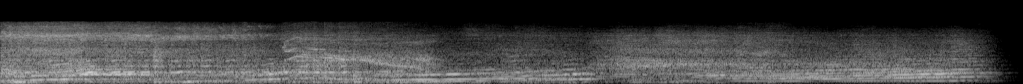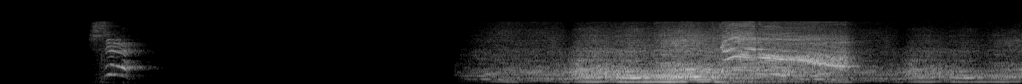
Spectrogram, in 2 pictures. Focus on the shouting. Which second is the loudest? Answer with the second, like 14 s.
18 s.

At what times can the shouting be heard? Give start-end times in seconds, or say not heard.
2.8-4.5, 11.1-11.6, 17.4-18.8.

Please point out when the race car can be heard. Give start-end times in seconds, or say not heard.
0.0-9.9, 14.8-20.4.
